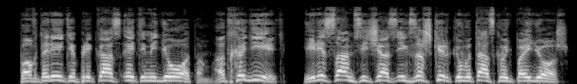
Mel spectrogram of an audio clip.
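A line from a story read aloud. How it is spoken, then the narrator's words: Yelling into communicator. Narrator (Russian): Тол заорал коммуникатор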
